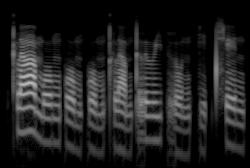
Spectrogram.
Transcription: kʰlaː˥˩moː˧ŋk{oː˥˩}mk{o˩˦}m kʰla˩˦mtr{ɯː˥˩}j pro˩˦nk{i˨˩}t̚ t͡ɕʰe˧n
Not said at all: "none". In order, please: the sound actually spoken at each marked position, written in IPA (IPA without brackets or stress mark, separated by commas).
oː˨˩, o˩˦, ɯː˧, i˨˩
